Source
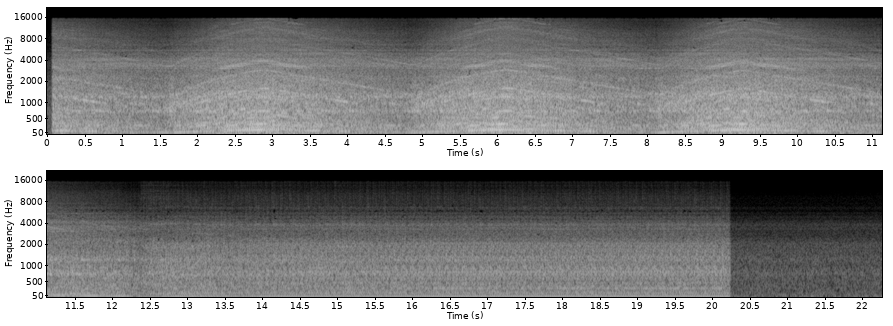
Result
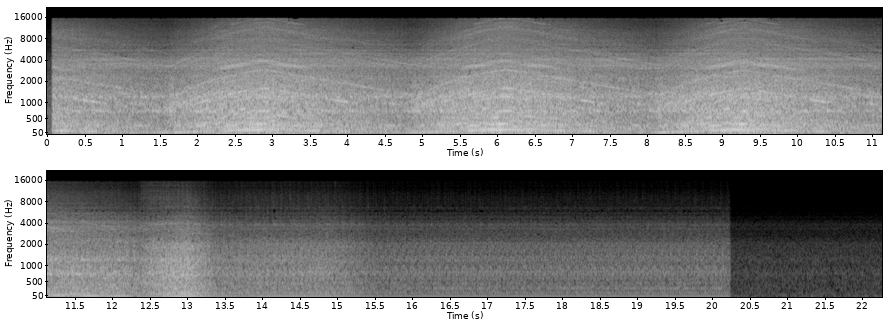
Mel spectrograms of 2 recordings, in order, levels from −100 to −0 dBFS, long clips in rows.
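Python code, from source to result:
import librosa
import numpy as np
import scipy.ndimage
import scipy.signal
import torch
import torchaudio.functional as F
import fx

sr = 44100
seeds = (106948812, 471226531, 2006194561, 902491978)

y = fx.gain(x, sr, db=fx.line((12.34, 5.0), (13.0, 11.0), (13.38, -1.0), (14.88, -1.0), (15.54, -9.0)))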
